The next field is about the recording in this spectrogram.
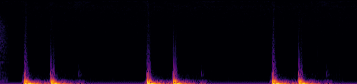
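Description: A human heart beats in a steady rhythm: three evenly spaced lub-dub pairs of low, dull thuds with short silences between them.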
